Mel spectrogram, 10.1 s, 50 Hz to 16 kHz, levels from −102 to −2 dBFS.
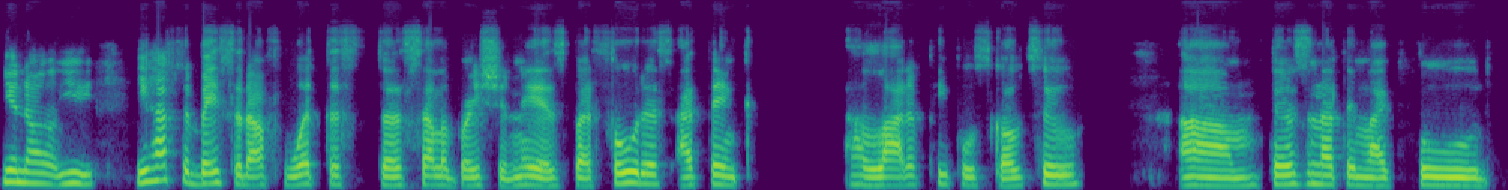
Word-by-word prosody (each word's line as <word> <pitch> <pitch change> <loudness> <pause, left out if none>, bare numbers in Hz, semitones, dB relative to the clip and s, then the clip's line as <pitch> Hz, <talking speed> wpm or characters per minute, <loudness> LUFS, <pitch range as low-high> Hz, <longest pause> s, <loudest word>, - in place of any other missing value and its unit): you 220 -1 +3
know, 195 -3 0
you 185 0 -1 0.3
you 215 - +3
have 255 +1 +2
to 215 - -1
base 195 +2 0
it 175 - 0
off 160 +1 +1
what 180 +3 0
the 170 - 0
s 170 - -12
the 160 0 +2
celebration 155 -2 -1
is, 150 -3 +1
but, 150 -1 0
food 195 +1 +3
is, 185 -1 0
I 155 +1 0
think, 170 -3 +1 0.7
a 175 -2 -2
lot 160 +1 +3
of 170 - -7
people's 155 -4 -5
go-to. 175 +5 0 0.7
Um, 155 -1 +2
there's 180 +1 +2
nothing 175 -3 +1
like 150 -1 +1 0.2
food, 155 -3 +3
165 Hz, 180 wpm, -23 LUFS, 155-185 Hz, 0.7 s, you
